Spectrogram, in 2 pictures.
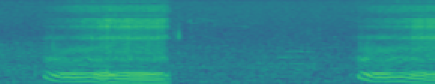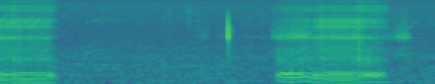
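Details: Snoring purrs from a sleeping cat: three rhythmic humming breaths, each rising slightly at onset and lasting about a second, spaced roughly three seconds apart with faint clicks between them.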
